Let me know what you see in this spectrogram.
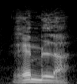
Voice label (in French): "raimelat", patois jura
